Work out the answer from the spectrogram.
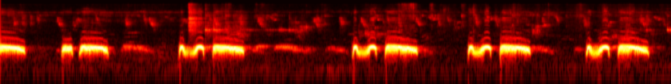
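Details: Malay dove at a trap site cooing in regular phrases, each a rolling double note and then a long even coo, about one phrase every two seconds. Faint background chirps and a brief rustle are also heard.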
